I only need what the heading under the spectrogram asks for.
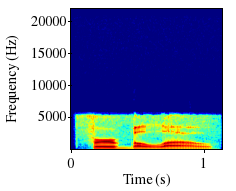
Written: furbelow

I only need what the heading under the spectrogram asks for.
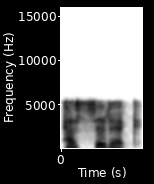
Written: Hassidic

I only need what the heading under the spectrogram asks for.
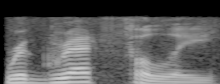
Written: regretfully

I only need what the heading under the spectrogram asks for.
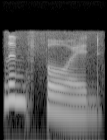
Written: lymphoid

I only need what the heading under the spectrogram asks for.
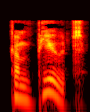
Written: computist

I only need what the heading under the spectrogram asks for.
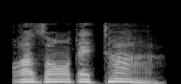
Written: raison d'etat

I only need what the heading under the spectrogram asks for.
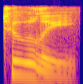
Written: tule

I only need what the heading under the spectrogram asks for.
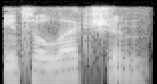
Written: intellection

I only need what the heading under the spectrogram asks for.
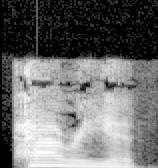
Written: harriet

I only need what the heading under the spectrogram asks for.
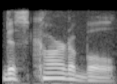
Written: discardable

